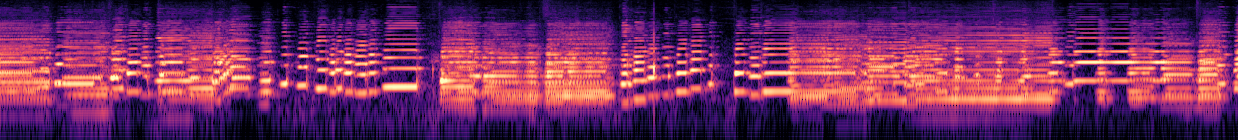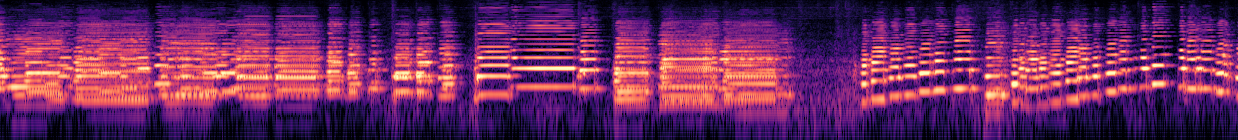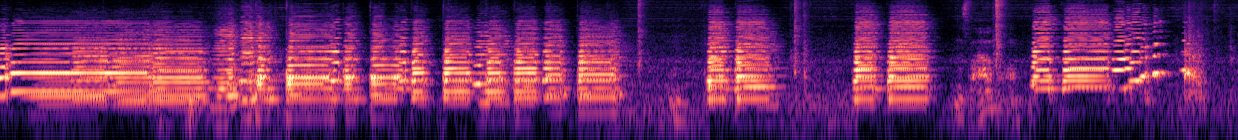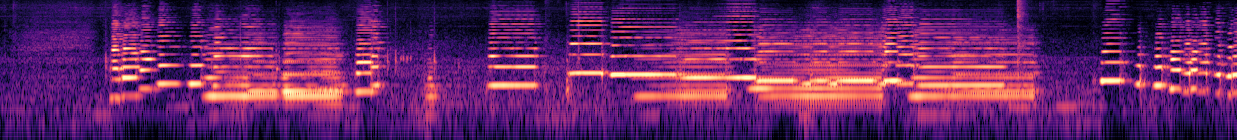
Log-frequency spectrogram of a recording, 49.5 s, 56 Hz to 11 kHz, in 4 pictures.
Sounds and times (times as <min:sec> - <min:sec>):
Music: 0:00.0 - 0:20.4, 0:21.0 - 0:31.1, 0:31.8 - 0:32.7, 0:33.3 - 0:34.2, 0:35.1 - 0:36.8, 0:38.2 - 0:49.5.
